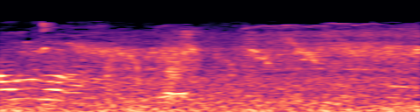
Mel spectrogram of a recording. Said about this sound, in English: Okay. Enough of those birds.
